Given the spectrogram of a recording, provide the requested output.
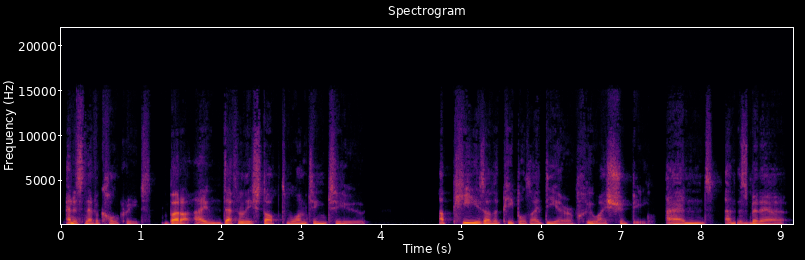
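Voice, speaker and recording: A man raised in Zimbabwe speaks in a low, husky voice, musing out loud as a podcast guest. He pauses, restarts and keeps asking whether he is understood. The sound is dry and close. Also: steady tone, no room sound. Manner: thoughtful, searching, with frequent restarts and "you know what I mean". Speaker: podcast guest, audio drama creator. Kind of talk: reflective interview conversation.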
